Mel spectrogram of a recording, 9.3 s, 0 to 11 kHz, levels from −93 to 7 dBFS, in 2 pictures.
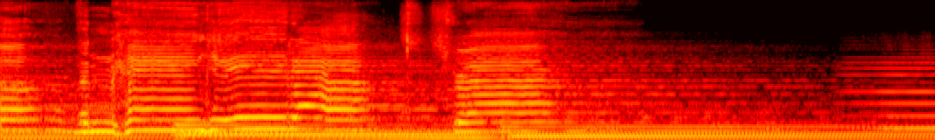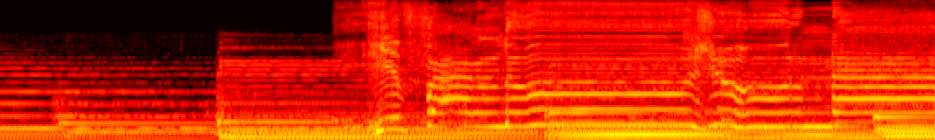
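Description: No technical faults are audible anywhere in the recording.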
